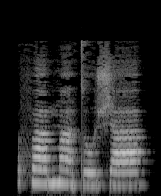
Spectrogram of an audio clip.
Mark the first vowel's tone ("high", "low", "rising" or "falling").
high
